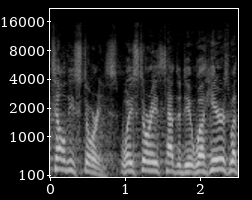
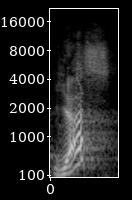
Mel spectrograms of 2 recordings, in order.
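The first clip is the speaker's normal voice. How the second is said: hesitant yes with a questioning lift; unsure questioning yes; 3 semitones lower than usual. Retold or imitated. To the brown belt stranger, a doubtful questioning yes. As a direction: answer like you're not sure it's right. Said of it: "Kinda like a question mark".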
